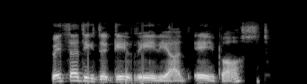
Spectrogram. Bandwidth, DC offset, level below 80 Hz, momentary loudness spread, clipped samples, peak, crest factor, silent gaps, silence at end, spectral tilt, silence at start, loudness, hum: 7.4 kHz; under 0.1%; -50 dBFS; 9 LU; under 0.1%; -2 dBFS; 14 dB; none; 0.5 s; -6 dB/octave; 0.5 s; -15 LUFS; none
